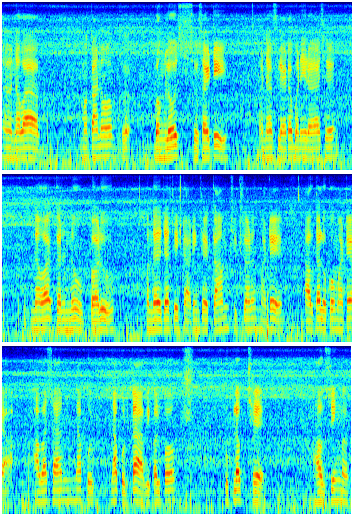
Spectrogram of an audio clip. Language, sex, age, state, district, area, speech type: Gujarati, male, 18-30, Gujarat, Kheda, rural, spontaneous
